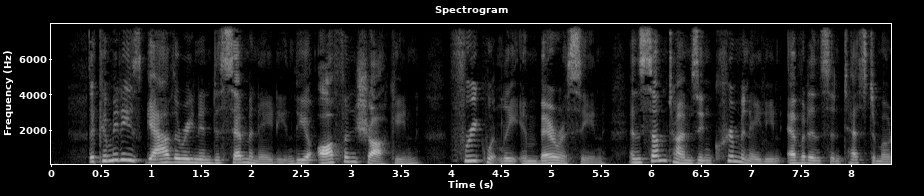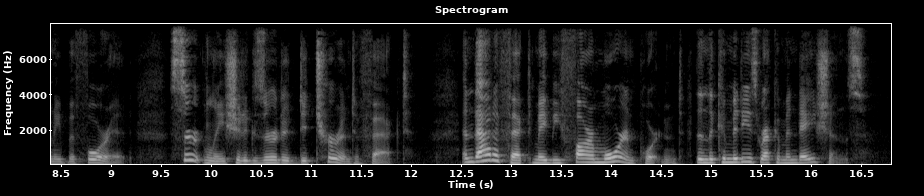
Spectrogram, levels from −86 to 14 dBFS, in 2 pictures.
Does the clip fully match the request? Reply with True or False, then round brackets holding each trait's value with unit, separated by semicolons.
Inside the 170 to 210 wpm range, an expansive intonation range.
False (135 wpm; 6.7 semitones)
